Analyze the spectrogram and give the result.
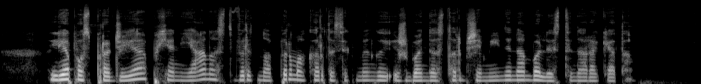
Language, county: Lithuanian, Vilnius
